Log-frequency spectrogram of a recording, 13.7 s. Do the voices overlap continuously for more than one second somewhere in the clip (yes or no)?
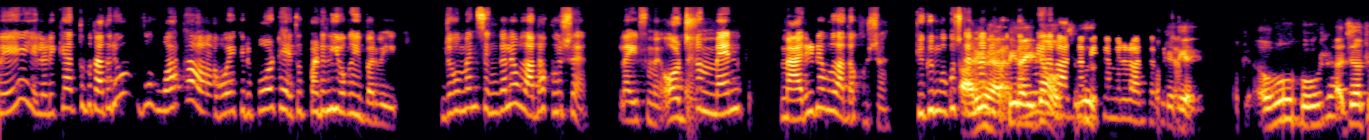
yes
